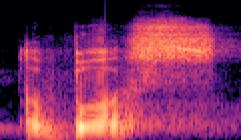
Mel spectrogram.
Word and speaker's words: bus: Donc, un bus, c'est a bus. A bus. A bus. C'est un peu le juste milieu entre le E et le O.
